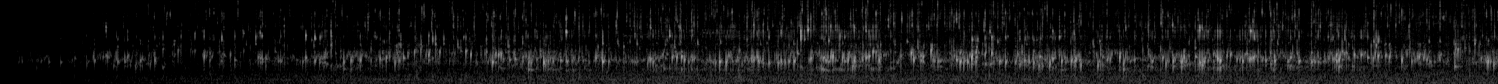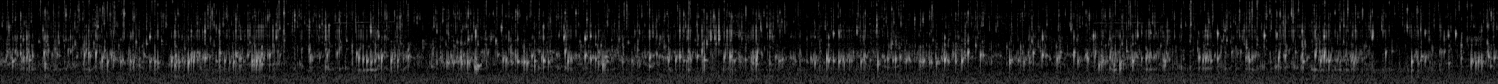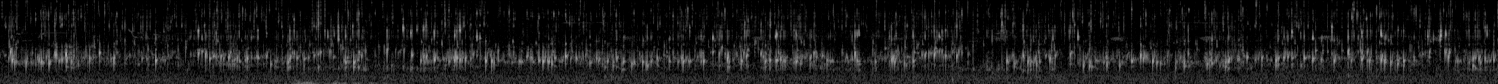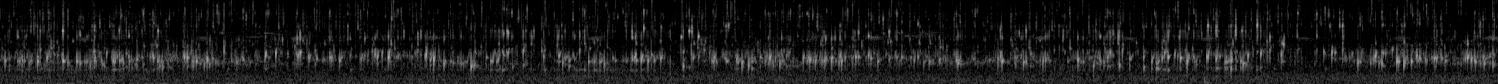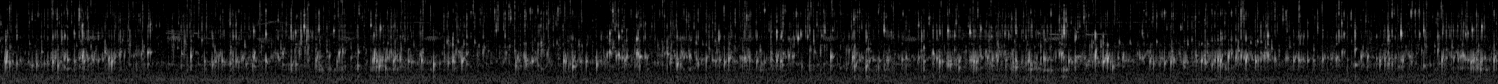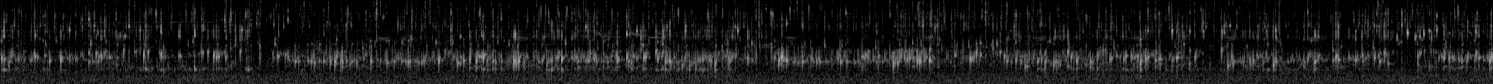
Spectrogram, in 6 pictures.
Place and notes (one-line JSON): {"title": "Pourcharesses, France - Cassini mount", "date": "2016-04-28 06:30:00", "description": "The Lozere Mounts. On this desertic place, a small stream is hurtling.", "latitude": "44.41", "longitude": "3.85", "altitude": "1585", "timezone": "Europe/Paris"}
